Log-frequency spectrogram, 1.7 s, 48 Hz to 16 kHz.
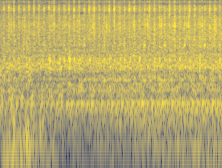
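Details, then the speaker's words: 2002 Hyundai Accent, transverse engine, at idle: steady idle with light, fairly regular tapping that seems to come from something external on the engine; source not found yet, oil change and spark plugs planned. "It's definitely making a weird tapping noise. But it sounds like it's like right here. Like, almost sounds like something right here externally is tapping."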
